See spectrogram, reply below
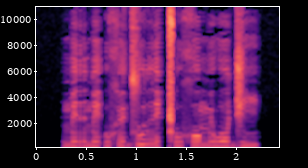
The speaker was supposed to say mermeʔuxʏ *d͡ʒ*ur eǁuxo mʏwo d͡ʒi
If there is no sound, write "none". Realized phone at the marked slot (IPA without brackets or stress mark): d͡z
